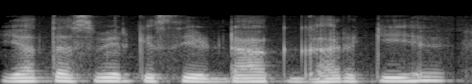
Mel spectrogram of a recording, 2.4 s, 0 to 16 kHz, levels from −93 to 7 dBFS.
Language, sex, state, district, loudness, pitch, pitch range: Hindi, male, Jharkhand, Ranchi, -14 LUFS, 145 Hz, 135-150 Hz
